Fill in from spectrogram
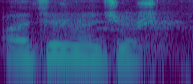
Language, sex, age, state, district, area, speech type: Nepali, female, 30-45, West Bengal, Kalimpong, rural, spontaneous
